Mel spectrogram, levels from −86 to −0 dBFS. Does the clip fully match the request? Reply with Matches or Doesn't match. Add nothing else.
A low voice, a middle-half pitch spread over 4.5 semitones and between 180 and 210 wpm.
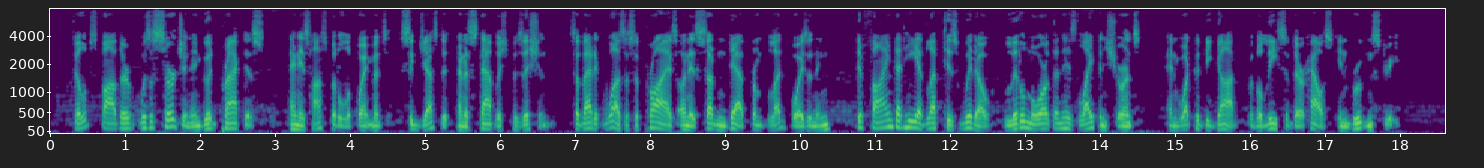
Matches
